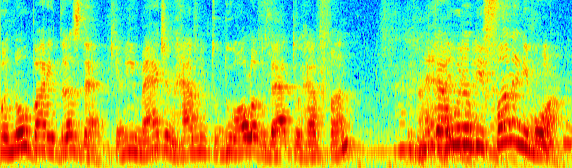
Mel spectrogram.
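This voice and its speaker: A man's high voice at a fairly quick pace, amid noticeable background noise and audible room echo. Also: lively intonation. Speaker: academic speaker. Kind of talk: lecture. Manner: fast.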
